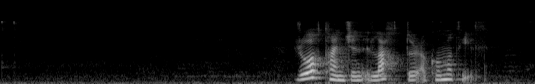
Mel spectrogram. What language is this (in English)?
Faroese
